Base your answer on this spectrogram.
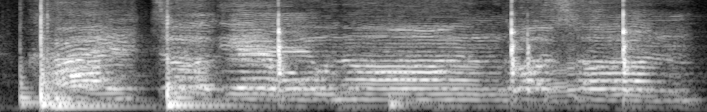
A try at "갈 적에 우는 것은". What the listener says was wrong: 애가 짧어 저게가 왜냐면 한 박자 갖고 쪼갰어 둘로 정확하게 쪼개서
